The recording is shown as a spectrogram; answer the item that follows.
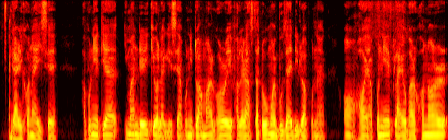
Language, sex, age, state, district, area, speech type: Assamese, male, 30-45, Assam, Dibrugarh, rural, spontaneous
